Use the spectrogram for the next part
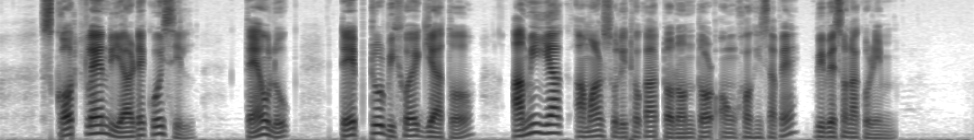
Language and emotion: Assamese, neutral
